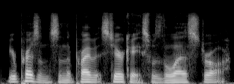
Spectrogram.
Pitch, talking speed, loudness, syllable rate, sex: 105 Hz, 255 wpm, -18 LUFS, 7.4 syllables/s, male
